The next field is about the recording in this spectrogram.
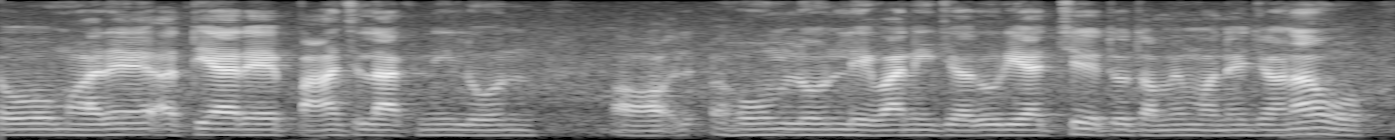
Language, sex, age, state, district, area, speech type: Gujarati, male, 30-45, Gujarat, Kheda, rural, spontaneous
